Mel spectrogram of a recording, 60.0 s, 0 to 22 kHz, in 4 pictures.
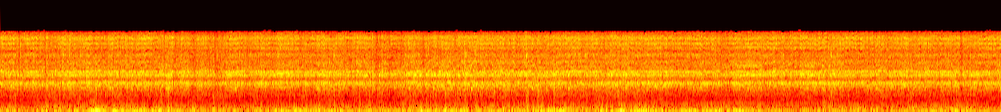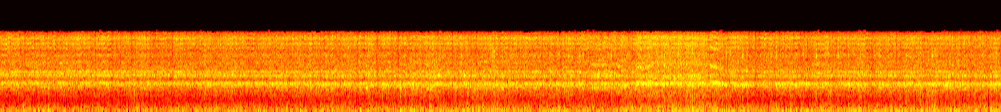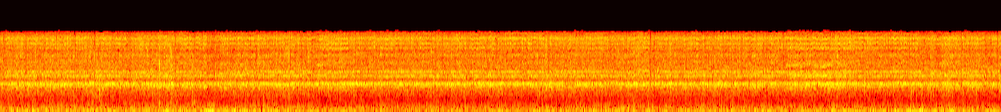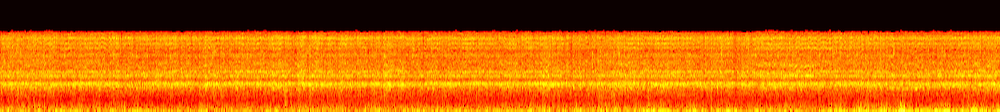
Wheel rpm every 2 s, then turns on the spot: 230, 230, 230, 230, 230, 230, 230, 230, 230, 230, 240, 230, 280, 240, 230, 230, 230, 230, 230, 230, 230, 230, 230, 230, 230, 230, 230, 240, 230, 230.
none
